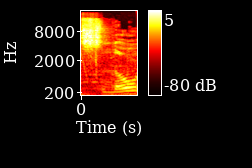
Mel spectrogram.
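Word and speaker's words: Slough: but in the UK in slow station, it's spelled S L O U G H actually. And believe it or not, the trains actually go through there really fast at 200 km/h. But it's called slow.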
